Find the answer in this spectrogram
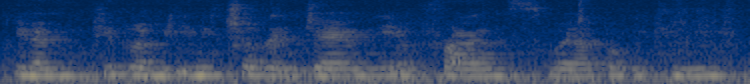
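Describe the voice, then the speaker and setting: A fast-talking young woman with a high-leaning, fairly level voice answers interview questions, chatty and full of you-knows and fillers. She is a spoken word poet from Liverpool with a Scouse accent whose first language was Arabic. The audio comes from a distance in a large, noisy, roomy hall.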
